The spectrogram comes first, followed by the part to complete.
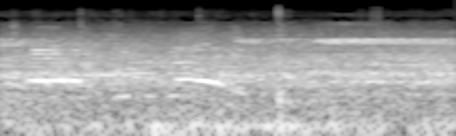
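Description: Hubbub of many voices echoing in a large sports hall, with a volleyball bouncing on the court floor and a few short squeaks.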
